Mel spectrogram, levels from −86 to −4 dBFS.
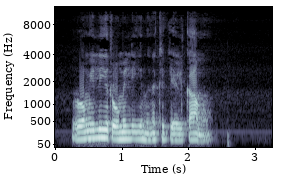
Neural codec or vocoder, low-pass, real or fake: none; 10.8 kHz; real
